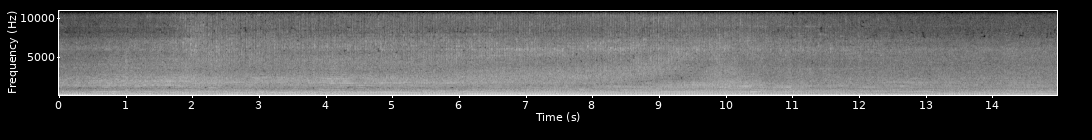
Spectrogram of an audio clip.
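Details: Cub Cadet RZT-50 zero-turn mower engine after crankshaft seal replacement and new aftermarket carburetor (original freeze-damaged): steady even low drone at constant speed, no misses or knocks; running normally.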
